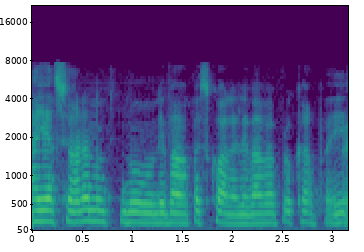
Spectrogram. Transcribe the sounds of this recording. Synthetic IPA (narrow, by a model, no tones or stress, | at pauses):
aiɐsĩɲɔɾɐnɐ̃w̃nɐ̃w̃levavɐpɾɐɪskɔlɐlevavɐpɾʊkɐ̃mpʊa̰i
